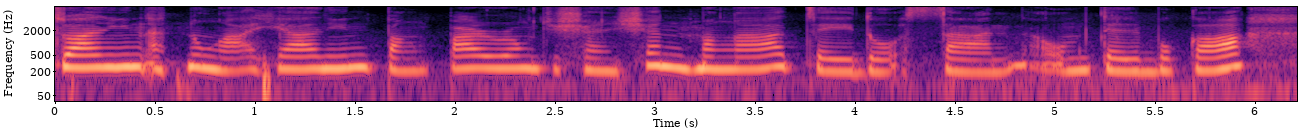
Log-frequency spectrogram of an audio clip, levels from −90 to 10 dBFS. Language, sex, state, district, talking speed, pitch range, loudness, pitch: Mizo, female, Mizoram, Aizawl, 155 wpm, 215-250 Hz, -17 LUFS, 230 Hz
